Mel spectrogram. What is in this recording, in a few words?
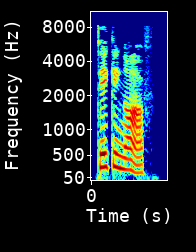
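"taking off", British English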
